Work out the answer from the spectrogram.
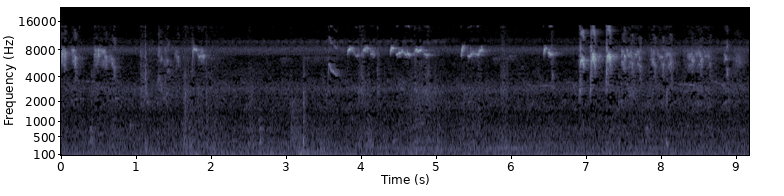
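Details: High shrill twittering from a blue-crowned hanging parrot, played as a lure: uneven strings of thin squeaky chirps, softer at first and denser toward the end, with background hiss.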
